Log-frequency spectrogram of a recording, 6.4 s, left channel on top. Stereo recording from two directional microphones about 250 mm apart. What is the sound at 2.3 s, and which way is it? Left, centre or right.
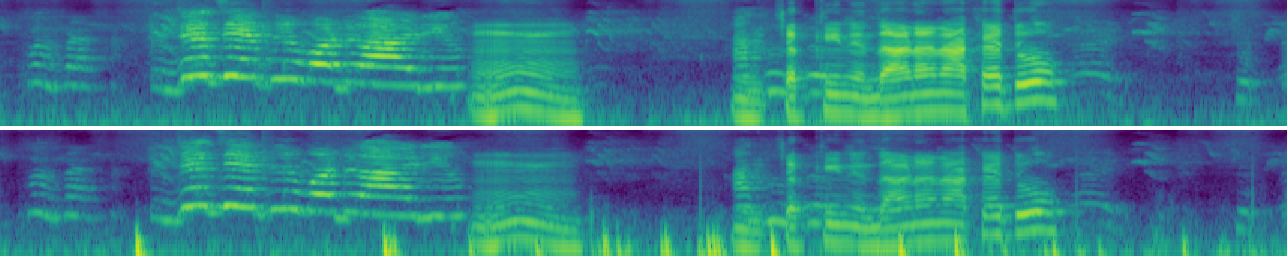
Speech, centre.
